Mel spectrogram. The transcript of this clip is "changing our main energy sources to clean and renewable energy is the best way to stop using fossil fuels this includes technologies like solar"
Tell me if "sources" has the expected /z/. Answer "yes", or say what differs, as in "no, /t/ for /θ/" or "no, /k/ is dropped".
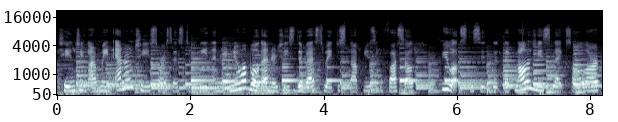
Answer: no, /s/ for /z/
